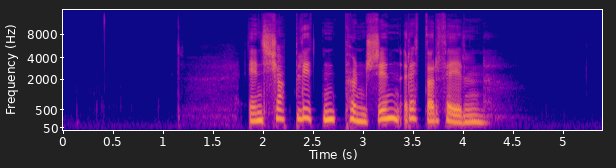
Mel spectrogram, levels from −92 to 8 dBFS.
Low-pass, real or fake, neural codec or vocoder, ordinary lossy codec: 14.4 kHz; real; none; none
